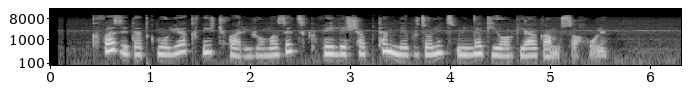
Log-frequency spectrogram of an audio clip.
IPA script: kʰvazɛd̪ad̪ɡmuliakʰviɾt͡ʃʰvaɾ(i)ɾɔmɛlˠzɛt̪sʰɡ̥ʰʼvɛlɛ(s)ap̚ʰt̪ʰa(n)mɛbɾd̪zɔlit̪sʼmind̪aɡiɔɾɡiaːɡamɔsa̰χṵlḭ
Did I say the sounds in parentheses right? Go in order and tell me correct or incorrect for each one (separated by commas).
correct, incorrect, correct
